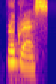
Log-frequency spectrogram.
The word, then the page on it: regress: Indian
